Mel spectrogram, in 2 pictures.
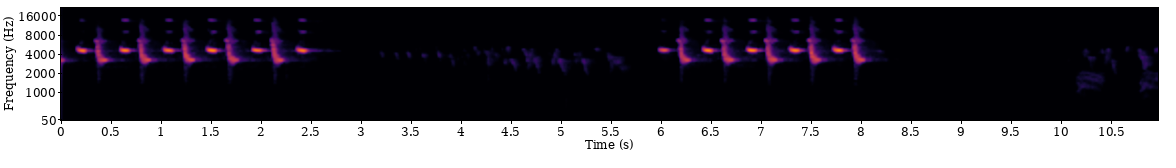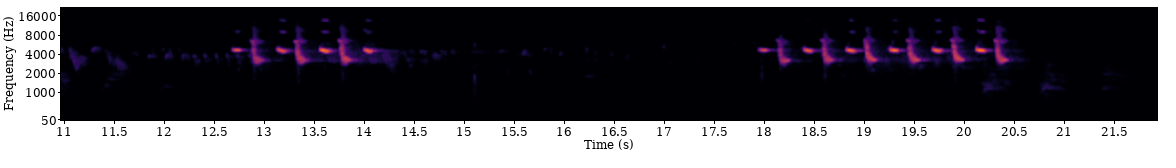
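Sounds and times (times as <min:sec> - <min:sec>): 
great tit singing: 0:00.0 - 0:02.6, 0:03.7 - 0:08.1, 0:10.1 - 0:16.4, 0:18.0 - 0:21.0.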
